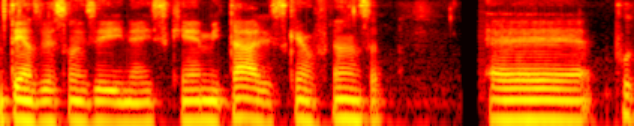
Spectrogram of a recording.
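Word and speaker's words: Skam: Isso é interessante porque a série, né, Scam, que é mais ou menos a pronúncia ali no série, já que é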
